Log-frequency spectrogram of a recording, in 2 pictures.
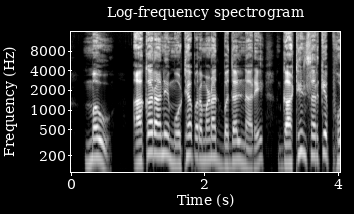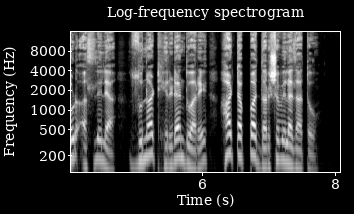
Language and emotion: Marathi, neutral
